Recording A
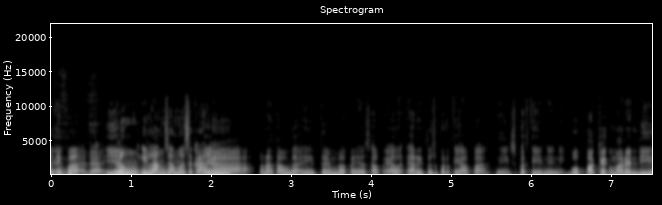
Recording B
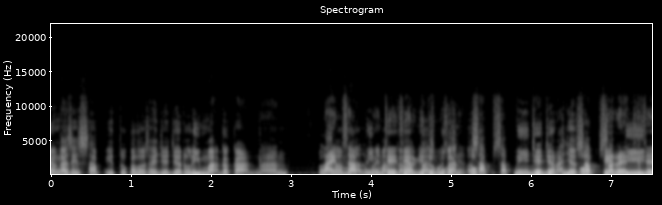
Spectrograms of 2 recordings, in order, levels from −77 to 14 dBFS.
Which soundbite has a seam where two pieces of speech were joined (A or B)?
A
